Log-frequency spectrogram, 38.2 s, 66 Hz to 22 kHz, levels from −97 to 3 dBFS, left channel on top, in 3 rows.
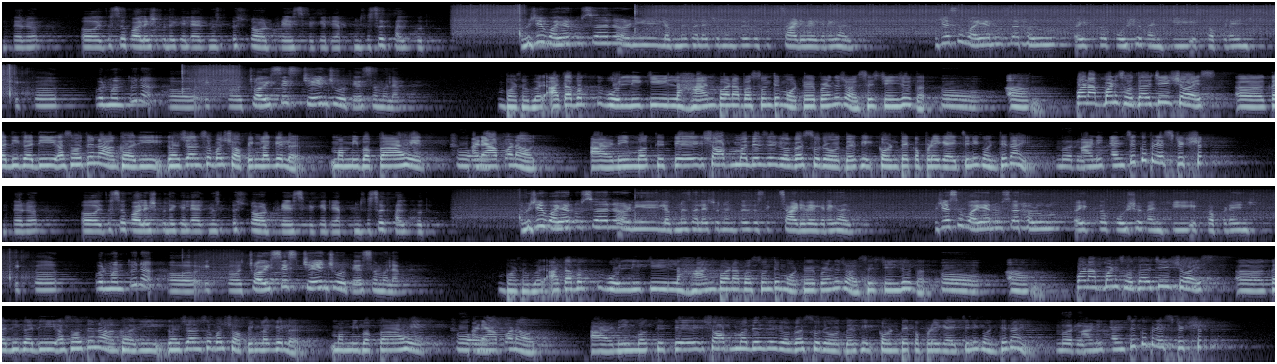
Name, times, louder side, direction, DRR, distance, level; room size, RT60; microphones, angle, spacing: voice 1, 0.8-4.1 5.2-8.5 9.3-12.5 13.0-13.3 13.7-16.7 22.1-22.5 30.0-30.4 36.0-36.3, right 2 dB, 20° right, 11 dB, 1.1 m, -33 dB
sound 1, 4.5-5.3 6.3-13.0 14.5-15.1, left 8 dB, 90° left, 2.0 m, -45 dB
voice 2, 17.7-22.0 22.8-23.1 23.5-28.4 28.7-29.7 30.1-30.8 31.3-35.8 36.2-37.5, left 2 dB, 65° left, 11 dB, 1.5 m, -30 dB
27.0 x 21.5 x 9.0 m, 0.81 s
head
